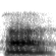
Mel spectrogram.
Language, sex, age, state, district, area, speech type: Hindi, male, 18-30, Bihar, Vaishali, urban, conversation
